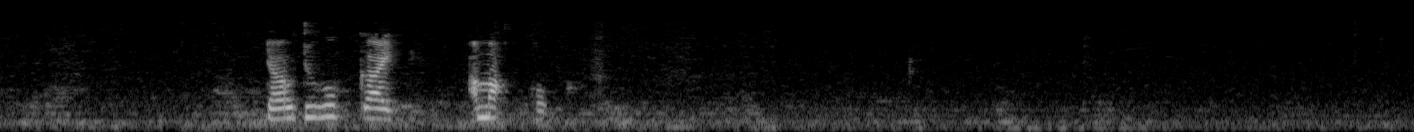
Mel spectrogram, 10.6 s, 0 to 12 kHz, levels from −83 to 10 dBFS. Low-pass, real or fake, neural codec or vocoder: 7.2 kHz; real; none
